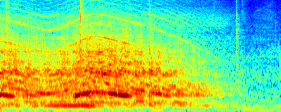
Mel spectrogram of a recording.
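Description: Bosch stand mixer's motor turning its dough hook through thin pizza-dough batter. About two seconds in it winds down, its whine falling in pitch and fading out as it is switched off.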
